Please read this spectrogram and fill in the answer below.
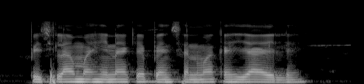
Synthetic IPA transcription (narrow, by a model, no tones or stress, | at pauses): pɪt͡ʃʰlaməɦiːnakepẽnsənmãkəɦiaːele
